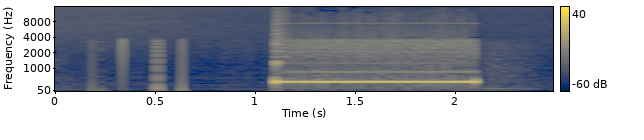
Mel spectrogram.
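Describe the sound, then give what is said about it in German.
A telephone ringback tone on a call to a political party's office: a single steady, mid-pitched tone holds for about a second, preceded by a few short clicks. “habe ich damals mal bei der CDU angerufen und habe einfach mal nachgefragt”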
